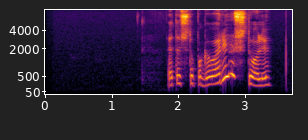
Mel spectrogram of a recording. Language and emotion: Russian, angry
